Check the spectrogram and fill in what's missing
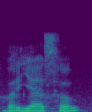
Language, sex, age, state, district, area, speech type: Maithili, female, 18-30, Bihar, Araria, rural, spontaneous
